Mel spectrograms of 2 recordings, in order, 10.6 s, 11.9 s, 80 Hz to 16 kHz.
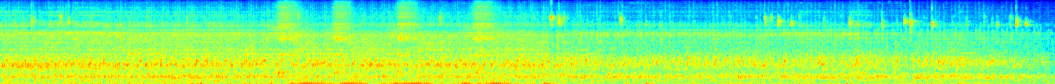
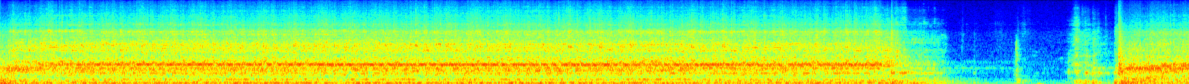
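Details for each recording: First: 1940s Dodge military-turned-fire truck revived after about 30 years, running with fuel fed to the float bowl, oil pressure about 20–30 psi: steady, even idle with no misses or knocks. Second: 1940s Dodge army truck converted to fire truck, sat about 30 years: even starter cranking about four turns per second for nine seconds, never fires; oil pressure building but no spark.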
